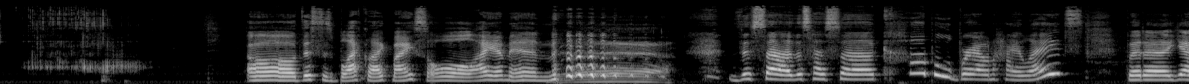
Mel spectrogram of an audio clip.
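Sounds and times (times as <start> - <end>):
black beer pouring from a bottle into a glass: 0.0 - 1.6
speech: 2.5 - 6.4, 7.3 - 11.8
laughter: 5.5 - 6.7.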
